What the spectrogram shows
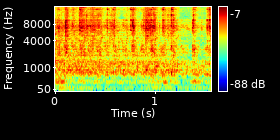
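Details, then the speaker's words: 1993 Lexus LS400 with 1UZ-FE V8, serpentine belt removed: the idler pulley spins with a quick, gritty rattle, a noisy worn bearing. "not sure if you can hear it it's noisy"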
